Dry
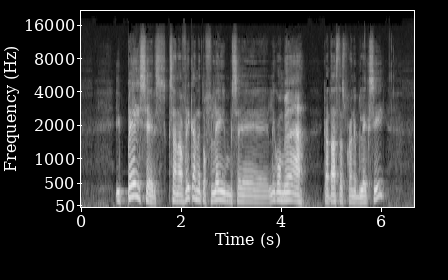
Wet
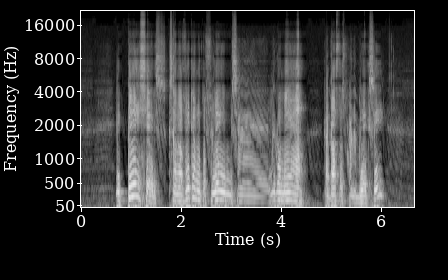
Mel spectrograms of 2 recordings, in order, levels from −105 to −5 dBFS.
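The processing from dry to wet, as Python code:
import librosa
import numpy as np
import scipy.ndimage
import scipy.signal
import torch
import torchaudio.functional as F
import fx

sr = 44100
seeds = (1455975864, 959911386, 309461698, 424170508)

y = fx.cheby_harmonics(x, sr, harmonics=(5, 8), levels_db=(-33, -14), full_scale_db=-3.5)
y = fx.env_flanger(y, sr, rest_ms=5.4, full_db=-20.0)
y = fx.peak_eq(y, sr, hz=1700.0, db=5.0, octaves=0.34)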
